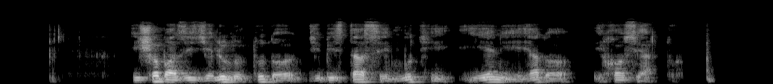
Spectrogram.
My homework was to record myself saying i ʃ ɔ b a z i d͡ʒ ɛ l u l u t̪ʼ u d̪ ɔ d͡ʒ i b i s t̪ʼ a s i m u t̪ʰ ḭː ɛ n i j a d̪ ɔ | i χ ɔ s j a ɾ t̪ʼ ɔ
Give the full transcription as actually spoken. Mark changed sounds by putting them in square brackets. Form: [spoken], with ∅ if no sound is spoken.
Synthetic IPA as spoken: i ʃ ɔ b a z i d͡ʒ ɛ l u l u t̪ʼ u d̪ ɔ d͡ʒ i b i s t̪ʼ a s i m u t̪ʰ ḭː ɛ n i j a d̪ ɔ | i χ ɔ s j a ɾ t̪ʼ [u]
